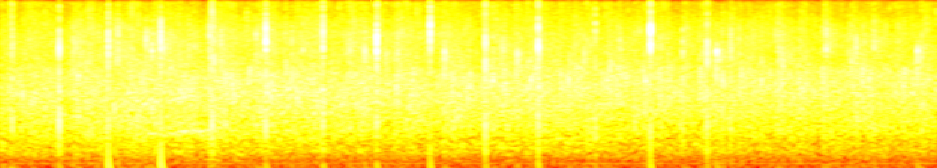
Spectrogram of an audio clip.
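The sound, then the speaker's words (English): A church audience at Grace claps in a steady round of applause for its outgoing interim worship director on his last Sunday: dense overlapping claps with sharper individual hits standing out, sustained at an even level for several seconds with no voices over it. “Can we just give him a round of applause?”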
